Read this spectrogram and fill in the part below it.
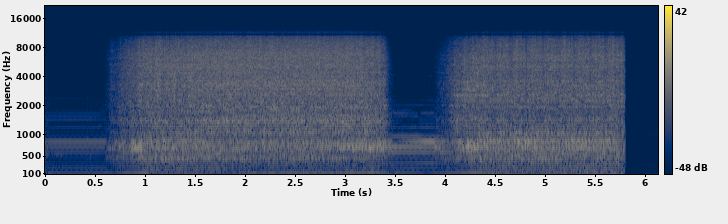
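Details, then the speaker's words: Harbor Freight Central Machinery 4x36 belt and 6-inch disc sander, 3/4 hp motor: the steady sanding roar sags and stalls when pressure is applied, then recovers. The reported fix is loosening the four motor mount bolts and sliding the motor back. "a lot of people say it don't have enough power because when you press down the belt stalls"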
